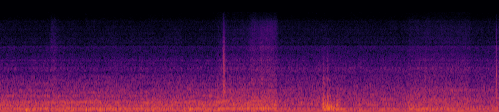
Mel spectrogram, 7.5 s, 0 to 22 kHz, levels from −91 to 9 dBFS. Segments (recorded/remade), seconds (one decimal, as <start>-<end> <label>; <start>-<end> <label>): 0.0-7.5 remade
